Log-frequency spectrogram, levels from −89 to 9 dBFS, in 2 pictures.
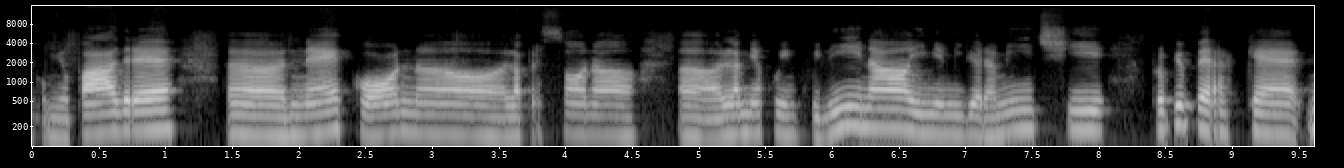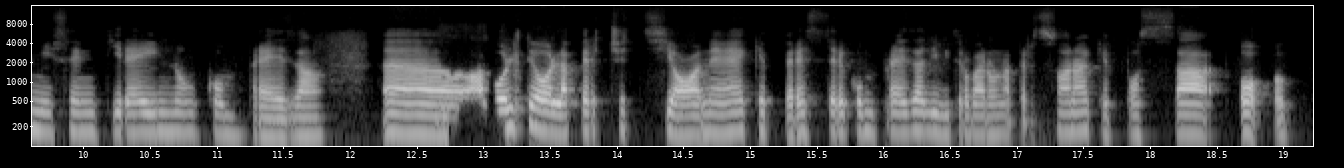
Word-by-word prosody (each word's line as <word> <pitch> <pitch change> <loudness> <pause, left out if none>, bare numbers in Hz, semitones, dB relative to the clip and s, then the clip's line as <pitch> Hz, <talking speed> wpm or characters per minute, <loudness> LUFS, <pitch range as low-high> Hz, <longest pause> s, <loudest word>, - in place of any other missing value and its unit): con 135 -1 -17
mio 135 -1 -8
padre, 175 +4 +6 0.3
uhm, 155 - -2 0.5
né 165 +4 0
con 160 +2 +2
la 150 -2 0
persona 150 -1 -3 0.4
uhm, 135 -1 0
la 150 - +2
mia 155 0 -5
coinquilina, 180 +6 +1
i 165 -2 -1
miei 155 -1 -4
migliori 150 -1 -4
amici, 180 +2 -5 0.3
proprio 175 +5 -1
perché 165 -4 0
mi 170 -2 -5
sentirei 165 0 -5
non 165 -1 -7
compresa. 140 -2 -4 0.4
Uhm, - - +1
a 150 -2 +5
volte 190 +3 +2
ho 175 -2 +7
la 155 -1 +5
percezione 165 -1 -1
che 170 0 -5
per 165 -3 -5
essere 165 +1 -4
compresa 165 +1 -3
devi 160 -2 -6
trovare 150 0 -3
una 150 - -6
persona 165 +1 -4
che 150 -2 -11
possa 150 0 +1
o - - +1
o - - -8
155 Hz, 125 wpm, -21 LUFS, 150-170 Hz, 0.5 s, ho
